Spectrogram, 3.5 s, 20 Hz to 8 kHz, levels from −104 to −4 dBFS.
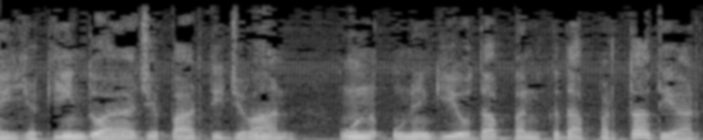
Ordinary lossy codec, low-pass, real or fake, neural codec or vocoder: none; none; real; none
